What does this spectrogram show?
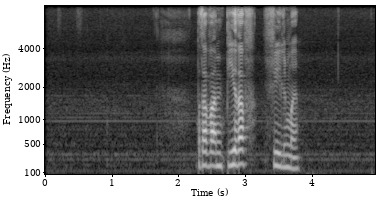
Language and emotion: Russian, neutral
